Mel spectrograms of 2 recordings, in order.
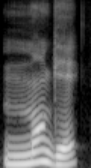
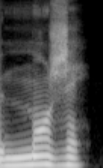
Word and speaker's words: mangeais: Pour manger, si on n'ajoutait pas un E devant le A de est, on prononcerait manguait avec un son dur. Le E est là pour garder le son je mangeais.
